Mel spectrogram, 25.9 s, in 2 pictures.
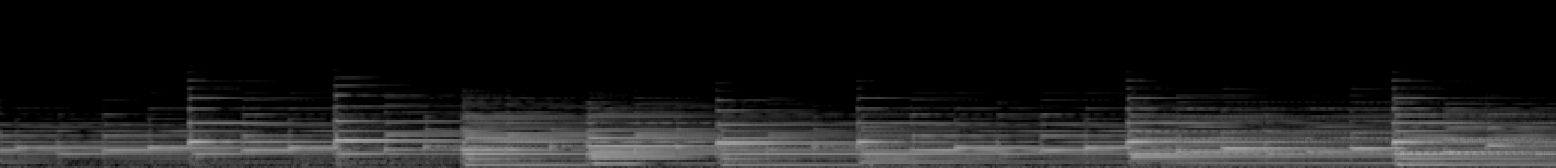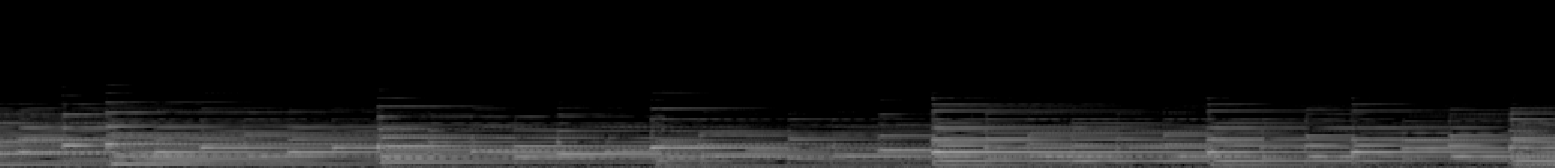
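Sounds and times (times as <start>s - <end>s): slow piano chords: 0.0s - 25.9s.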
